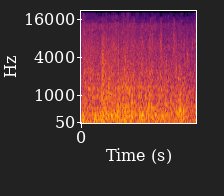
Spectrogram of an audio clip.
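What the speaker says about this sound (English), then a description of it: "Drain all that water." Water drains and pours steadily in the drain-cleaning game DrainSim, a continuous close rushing trickle with no talk over it.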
